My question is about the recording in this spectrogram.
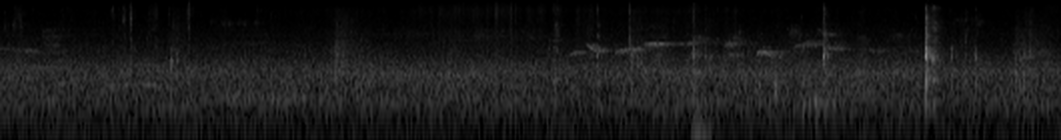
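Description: Boerboel puppies playing on a lawn: faint scuffles and small clicks, with a cluster of short high chirps from about six to eight and a half seconds in, and one sharp click near the end.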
